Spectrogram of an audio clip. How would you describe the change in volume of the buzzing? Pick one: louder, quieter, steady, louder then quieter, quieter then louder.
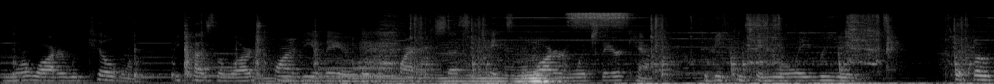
louder then quieter.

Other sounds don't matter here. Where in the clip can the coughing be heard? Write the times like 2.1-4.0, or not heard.
not heard.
